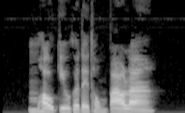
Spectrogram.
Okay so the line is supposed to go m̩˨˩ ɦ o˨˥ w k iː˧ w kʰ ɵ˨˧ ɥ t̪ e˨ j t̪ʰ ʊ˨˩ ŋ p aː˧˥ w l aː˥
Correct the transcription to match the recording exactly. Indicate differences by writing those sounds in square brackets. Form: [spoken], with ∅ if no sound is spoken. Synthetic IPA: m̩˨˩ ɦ o˨˥ w k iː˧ w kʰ ɵ˨˧ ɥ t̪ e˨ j t̪ʰ ʊ˨˩ ŋ p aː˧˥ w l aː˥

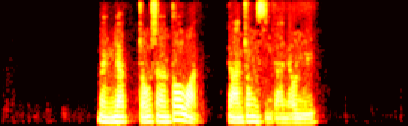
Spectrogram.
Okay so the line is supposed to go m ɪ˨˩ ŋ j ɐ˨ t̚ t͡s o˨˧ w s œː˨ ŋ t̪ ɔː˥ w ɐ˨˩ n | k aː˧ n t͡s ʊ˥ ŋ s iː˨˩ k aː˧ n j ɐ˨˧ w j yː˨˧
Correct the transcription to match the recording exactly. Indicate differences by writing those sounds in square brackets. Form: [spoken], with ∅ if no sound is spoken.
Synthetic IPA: m ɪ˨˩ ŋ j ɐ˨ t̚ t͡s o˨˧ w s œː˨ ŋ t̪ ɔː˥ w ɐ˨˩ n | k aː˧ n t͡s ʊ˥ ŋ s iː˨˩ k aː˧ n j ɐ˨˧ w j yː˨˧

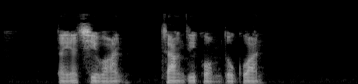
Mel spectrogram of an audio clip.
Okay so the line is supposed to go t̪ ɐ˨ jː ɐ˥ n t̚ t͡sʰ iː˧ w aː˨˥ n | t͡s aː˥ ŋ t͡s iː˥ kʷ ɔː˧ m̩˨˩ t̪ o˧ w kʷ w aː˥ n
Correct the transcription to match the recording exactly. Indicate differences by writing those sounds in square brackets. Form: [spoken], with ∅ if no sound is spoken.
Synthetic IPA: t̪ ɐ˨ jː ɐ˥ [∅] t̚ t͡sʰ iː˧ w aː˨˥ n | t͡s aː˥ ŋ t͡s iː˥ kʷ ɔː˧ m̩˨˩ t̪ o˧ w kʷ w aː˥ n

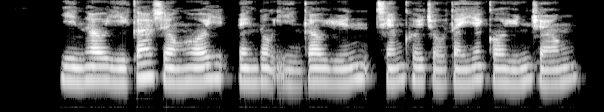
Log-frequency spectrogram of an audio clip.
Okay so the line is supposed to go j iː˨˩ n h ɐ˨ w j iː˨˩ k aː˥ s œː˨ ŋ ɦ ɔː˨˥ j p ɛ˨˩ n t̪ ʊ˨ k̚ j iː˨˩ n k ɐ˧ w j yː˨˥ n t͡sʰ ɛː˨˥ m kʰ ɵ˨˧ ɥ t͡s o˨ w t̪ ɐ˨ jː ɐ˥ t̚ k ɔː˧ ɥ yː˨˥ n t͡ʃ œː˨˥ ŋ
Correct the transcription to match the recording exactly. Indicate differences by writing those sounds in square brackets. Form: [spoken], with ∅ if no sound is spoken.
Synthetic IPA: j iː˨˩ n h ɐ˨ w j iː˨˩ k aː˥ s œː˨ ŋ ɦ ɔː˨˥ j p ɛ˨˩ [ŋ] t̪ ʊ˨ k̚ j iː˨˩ n k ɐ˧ w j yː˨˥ n t͡sʰ ɛː˨˥ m kʰ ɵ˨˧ ɥ t͡s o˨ w t̪ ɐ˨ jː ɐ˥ t̚ k ɔː˧ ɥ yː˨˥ n t͡ʃ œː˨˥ ŋ

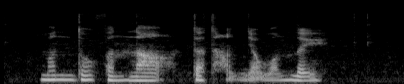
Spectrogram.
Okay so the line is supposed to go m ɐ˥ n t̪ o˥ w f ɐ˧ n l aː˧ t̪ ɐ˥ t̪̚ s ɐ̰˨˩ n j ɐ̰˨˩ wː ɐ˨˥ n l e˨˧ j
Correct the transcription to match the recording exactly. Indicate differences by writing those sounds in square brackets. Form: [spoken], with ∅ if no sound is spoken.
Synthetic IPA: m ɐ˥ n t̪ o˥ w f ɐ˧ n l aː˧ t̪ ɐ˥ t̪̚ [h] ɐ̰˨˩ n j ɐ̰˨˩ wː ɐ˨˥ n l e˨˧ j

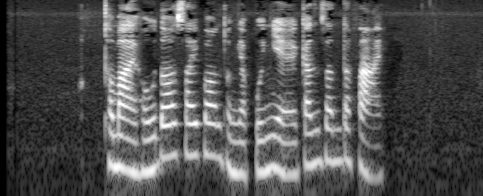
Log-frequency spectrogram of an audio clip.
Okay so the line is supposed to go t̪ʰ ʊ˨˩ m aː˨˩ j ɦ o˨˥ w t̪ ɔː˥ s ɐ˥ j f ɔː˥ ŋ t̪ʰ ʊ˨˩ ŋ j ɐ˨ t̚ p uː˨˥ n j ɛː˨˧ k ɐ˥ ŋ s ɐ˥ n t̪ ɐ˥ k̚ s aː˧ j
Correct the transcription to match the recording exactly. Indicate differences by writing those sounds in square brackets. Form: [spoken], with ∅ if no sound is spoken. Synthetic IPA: t̪ʰ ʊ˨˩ m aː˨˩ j ɦ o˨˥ w t̪ ɔː˥ s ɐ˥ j f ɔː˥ ŋ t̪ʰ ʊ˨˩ ŋ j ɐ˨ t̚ p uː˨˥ n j ɛː˨˧ k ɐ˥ [n] s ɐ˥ n t̪ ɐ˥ k̚ [f] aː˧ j

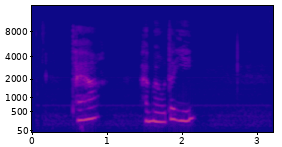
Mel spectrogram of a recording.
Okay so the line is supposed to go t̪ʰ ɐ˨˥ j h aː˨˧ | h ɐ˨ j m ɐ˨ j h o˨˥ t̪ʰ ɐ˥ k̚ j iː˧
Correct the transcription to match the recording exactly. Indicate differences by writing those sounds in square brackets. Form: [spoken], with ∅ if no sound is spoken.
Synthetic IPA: t̪ʰ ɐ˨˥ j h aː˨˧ | h ɐ˨ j m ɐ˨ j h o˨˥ [t̪] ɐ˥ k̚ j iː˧

